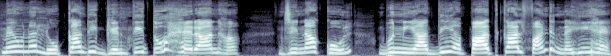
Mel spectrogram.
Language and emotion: Punjabi, surprised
